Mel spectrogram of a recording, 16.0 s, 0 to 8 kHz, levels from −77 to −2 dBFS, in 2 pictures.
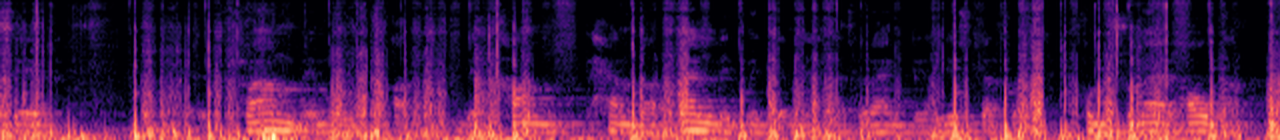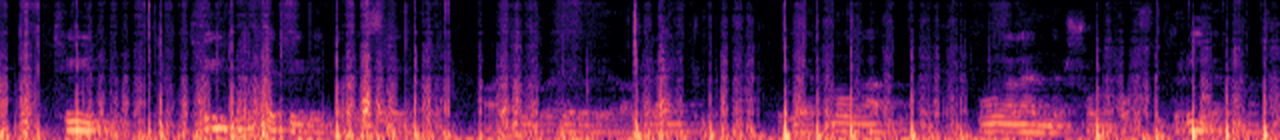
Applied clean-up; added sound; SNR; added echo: none; Writing; -4 dB; reverberation time 0.5 s.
